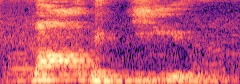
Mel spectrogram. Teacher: If you say barbecue, then you're doing You stress all of the syllables, which is not supposed to be pronounced as that. But stress on first with the primary stress, and on the last syllable with a secondary stress.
